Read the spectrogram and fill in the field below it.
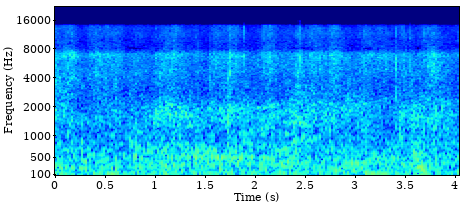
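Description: Footsteps climb stairs.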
